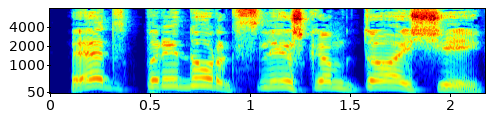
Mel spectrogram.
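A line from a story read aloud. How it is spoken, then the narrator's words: Shouting. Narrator (Russian): крикнул другой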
